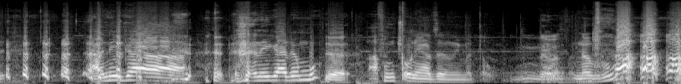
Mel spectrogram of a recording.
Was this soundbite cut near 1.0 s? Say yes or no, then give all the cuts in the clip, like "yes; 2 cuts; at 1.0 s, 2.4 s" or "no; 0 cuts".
yes; 2 cuts; at 1.0 s, 3.6 s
